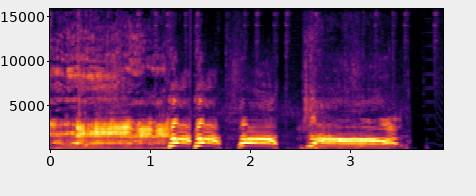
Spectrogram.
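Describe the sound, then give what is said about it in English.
Quarterback Mahomes yells loudly and hoarsely while running out of the tunnel, a long strained shout followed by several short, rising-and-falling bellows in quick succession, with a faint murmur of background noise. “Brady inspired Mahomes to yell?”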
